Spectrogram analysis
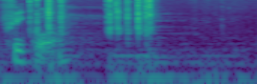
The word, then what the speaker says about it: PRQL: Alka was saying that prql is pronounced prequel text that gets compiled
